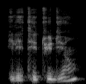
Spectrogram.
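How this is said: It is said with emphasis, like a question. Is he a student? "Hepsinde vurgu var"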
